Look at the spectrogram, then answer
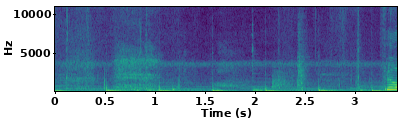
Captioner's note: puffing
